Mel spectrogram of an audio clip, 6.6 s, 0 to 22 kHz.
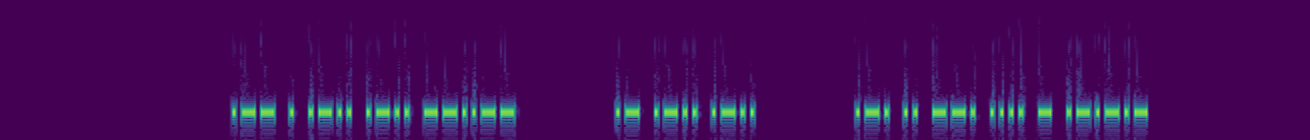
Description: Morse code, heard as a keyed tone, about 52 wpm, 700 Hz. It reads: WELL, ALL RIGHT.
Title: 3x Word-Spacing - Sentences from Top 200 Words - 50wpm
